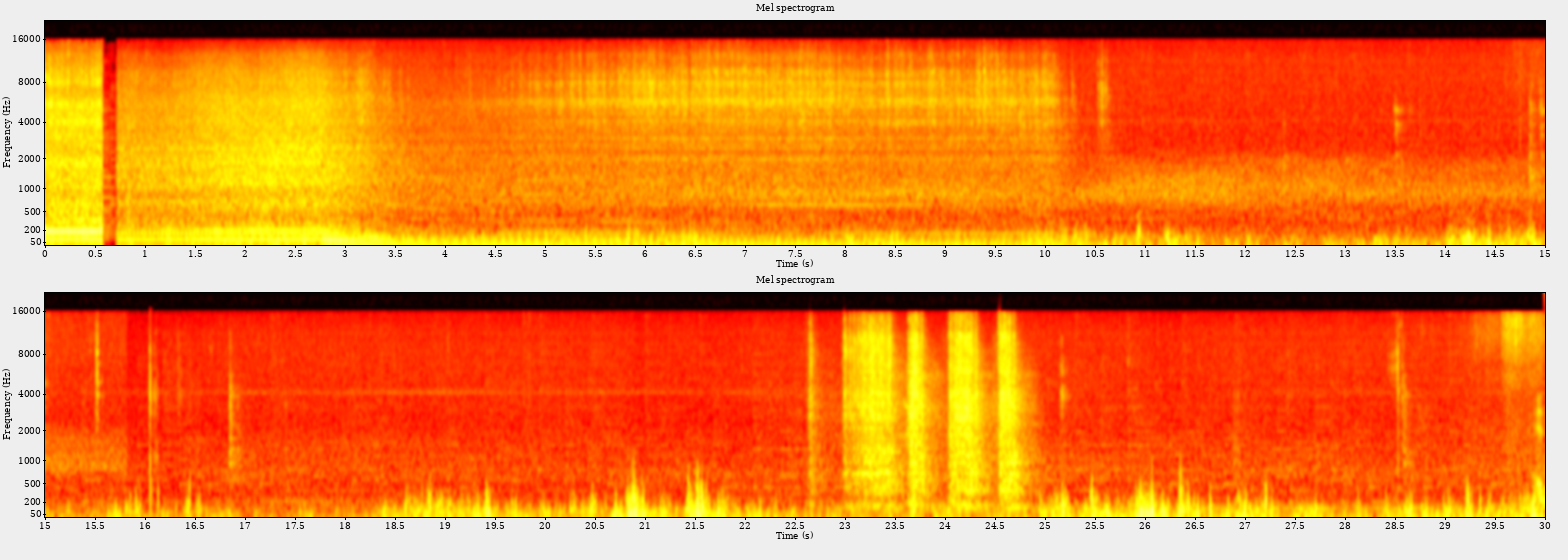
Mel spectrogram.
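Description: Articulated boom lift's engine running, its pitch dropping about three seconds in as it slows. Later, wind buffets the microphone, with a quick run of sharp knocks about three-quarters of the way through.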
